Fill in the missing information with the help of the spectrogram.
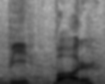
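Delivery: "Wie water" slow with Slavic W as V; playful Slavic accent. Shown as a demonstration. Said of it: "Slavic accent".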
